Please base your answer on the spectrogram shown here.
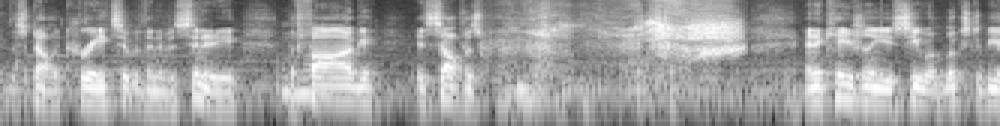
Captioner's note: whooshing noises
